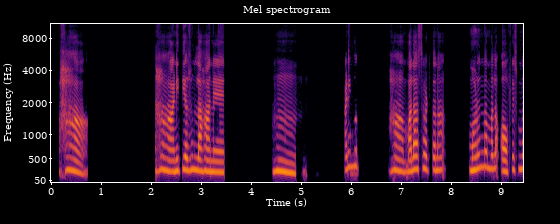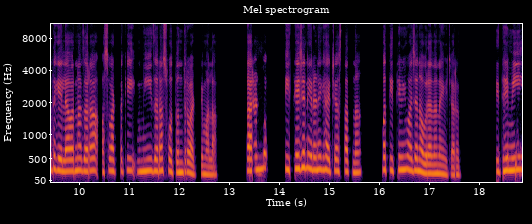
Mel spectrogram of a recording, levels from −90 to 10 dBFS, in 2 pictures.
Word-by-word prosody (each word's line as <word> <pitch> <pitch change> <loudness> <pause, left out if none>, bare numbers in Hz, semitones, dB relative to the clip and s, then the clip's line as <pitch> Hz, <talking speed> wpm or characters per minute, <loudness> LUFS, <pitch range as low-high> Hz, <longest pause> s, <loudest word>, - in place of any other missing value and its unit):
हां. 235 -8 0 1.4
हां. 260 0 0
आणि 235 +2 +3
ती 275 - 0
अजून 265 +1 +3
लहान 235 -2 +4
आहे 220 -1 +2 1.0
हं, 225 -5 +3 1.0
आणि 300 +5 -1
मग 345 - -3 0.7
हां, 245 -3 +2
मला 230 +5 +4
असं 290 +2 -1
वाटतं 265 -1 -1
ना 255 0 -1 0.5
म्हणून 270 +5 +3
ना 325 - 0
मला 295 0 -1 0.2
ऑफिसमध्ये 275 +4 -1
गेल्यावर 235 -1 +3
ना 255 0 +2
जरा 245 +1 +1
असं 215 +4 -5
वाटतं, 235 0 -2
की 250 -1 -5
मी 235 +2 +2
जरा 245 0 +2
स्वतंत्र 215 -2 0
वाटते 175 -2 -2
मला. 165 -1 -2 0.6
कारण 265 +3 +2
मग 310 - -1 0.4
तिथे 275 +2 +2
जे 315 +2 +4
निर्णय 275 -3 +2
घ्यायचे 250 -2 0
असतात 230 0 -1
ना, 205 0 -1 0.5
मग 265 - +2
तिथे 255 +2 -3
मी 270 0 +3
माझ्या 255 -2 +2
नवऱ्याला 190 -5 +3
नाही 185 -2 0
विचारत. 160 0 -6 0.7
तिथे 240 +3 +2
मी 255 +1 +5
245 Hz, 150 wpm, -23 LUFS, 225-265 Hz, 1.4 s, मी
